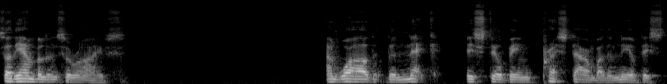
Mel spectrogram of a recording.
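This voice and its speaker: A man with a London accent talks at a moderate pace and medium pitch, leaving long, frequent pauses. The recording is very clean, with a silent background. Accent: British English, London. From United Kingdom. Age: 60s. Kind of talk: personal testimony to camera.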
